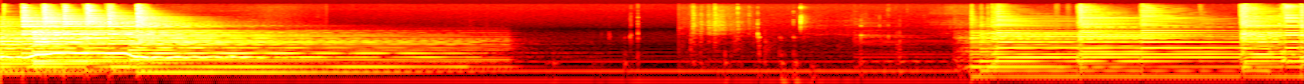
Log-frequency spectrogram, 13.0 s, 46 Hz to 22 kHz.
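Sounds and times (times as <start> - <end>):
acoustic guitar strumming: 0.0 - 5.1, 9.6 - 13.0.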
